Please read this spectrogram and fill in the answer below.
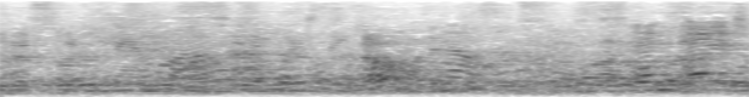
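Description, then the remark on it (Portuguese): A busy web journalism laboratory on a day of editorial meetings and final production of a newspaper and magazine, full of overlapping voices, several people talking at once in a steady, dense murmur of chatter with no pauses, moderately loud. “Quer escutar um pouco de como o laboratório fica em dias de reunião de pauta e finalização dos produtos?”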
